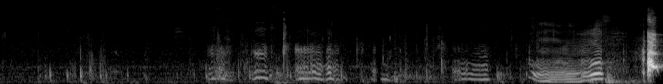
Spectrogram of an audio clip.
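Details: Blenheim Cavalier King Charles Spaniel puppies, a litter of five, newly moved into a big pen, give overlapping harmonic whines and short yelps. The calls start quiet, then grow louder and rise in pitch, with a sharp yip at the end.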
